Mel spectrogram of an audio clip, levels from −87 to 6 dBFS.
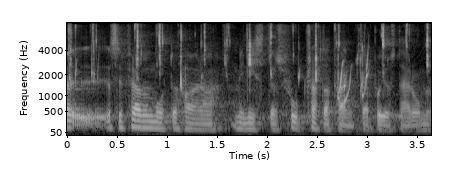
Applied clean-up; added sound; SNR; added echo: none; Drip; 1 dB; none.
